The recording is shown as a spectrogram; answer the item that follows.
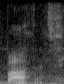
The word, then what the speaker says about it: Bothans: Now I get to correct you. It's Bothans.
